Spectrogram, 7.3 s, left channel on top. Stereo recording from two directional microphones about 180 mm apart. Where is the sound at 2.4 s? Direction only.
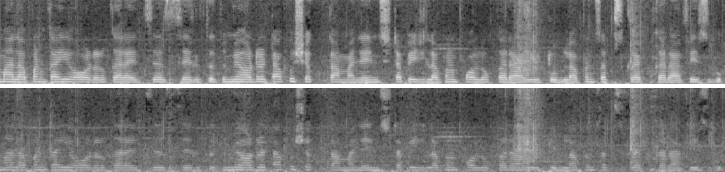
35° left (ahead or behind).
